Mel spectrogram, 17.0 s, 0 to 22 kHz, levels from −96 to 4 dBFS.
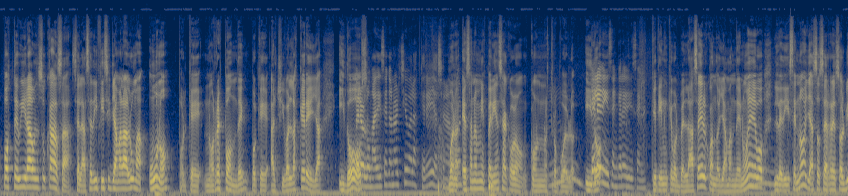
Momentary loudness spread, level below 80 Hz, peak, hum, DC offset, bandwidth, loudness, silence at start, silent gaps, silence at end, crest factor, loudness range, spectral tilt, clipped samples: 14 LU; -38 dBFS; -2 dBFS; none; under 0.1%; 19 kHz; -21 LUFS; 0 s; none; 0 s; 20 dB; 4 LU; -4.5 dB/octave; under 0.1%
